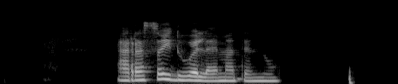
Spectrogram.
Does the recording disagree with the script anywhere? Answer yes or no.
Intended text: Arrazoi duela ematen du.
no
